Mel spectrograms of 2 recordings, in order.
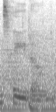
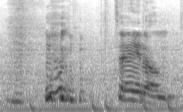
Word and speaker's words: Tatum: say his name since you miss okay Jason tetum JSON Tatum nice but his name the right way why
